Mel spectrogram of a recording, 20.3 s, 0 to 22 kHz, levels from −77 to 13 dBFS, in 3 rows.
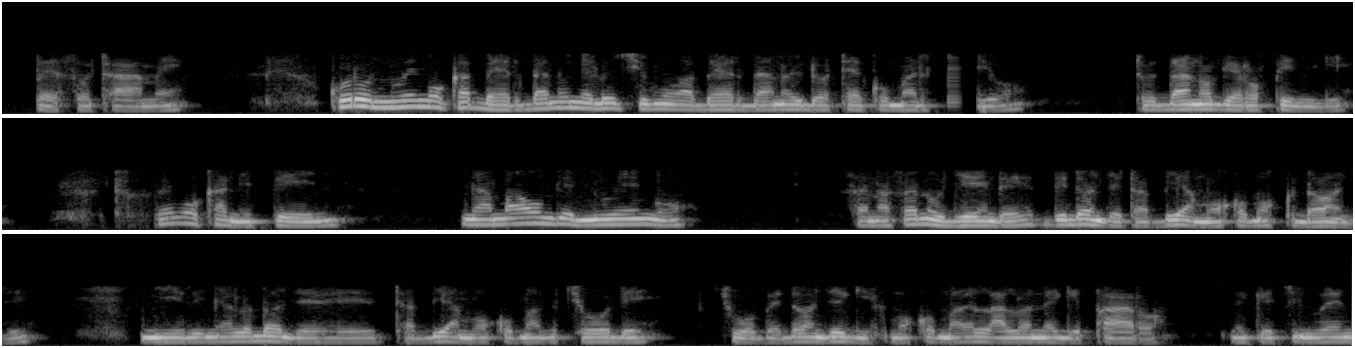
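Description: At 4.74 to 4.92 s, 7.36 to 7.68 s, 11.98 to 12.03 s (between "sanasana ojende" and "donjo e tabia moko") and 15.08 to 15.20 s (after "nyiri nyalo", before "tabia moko"), lost AMR speech frames occur. Corrupted frames are concealed by repeating the last good settings at falling gain. The sound stretches and fades rather than cutting to silence. The 12.0 s loss is a brief dip or warble, and the runs at 4.74 s and 7.36 s smear for about 120 to 140 ms, within the 4 kHz narrowband AMR codec.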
